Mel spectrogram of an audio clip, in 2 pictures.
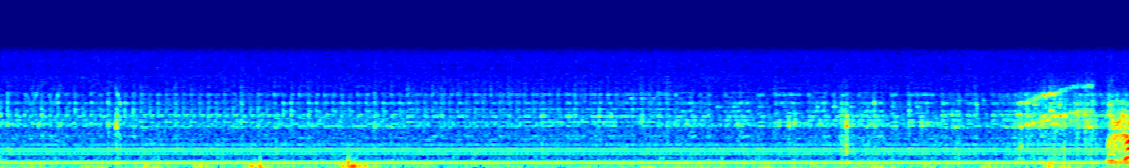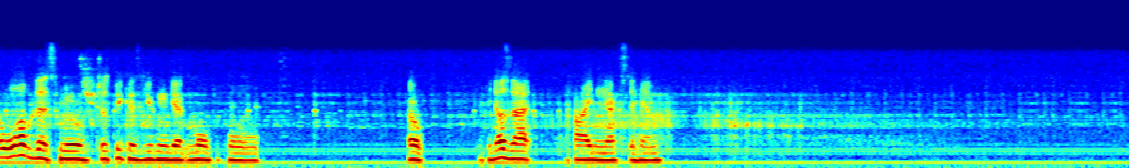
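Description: Chiptune-style game music plays steadily.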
